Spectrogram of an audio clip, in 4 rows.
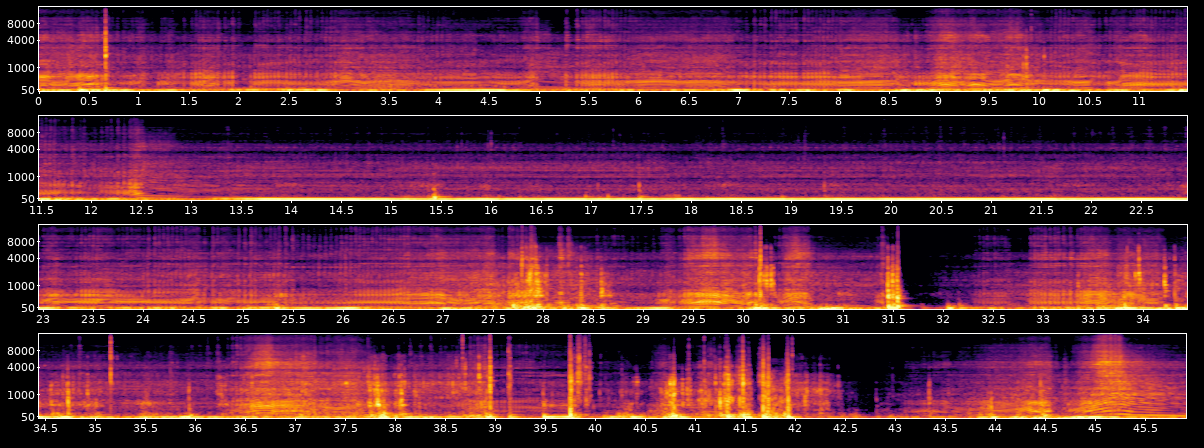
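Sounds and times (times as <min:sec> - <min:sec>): motorcycle engine revving: 0:00.0 - 0:45.9
steady low rumble: 0:13.2 - 0:45.0.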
